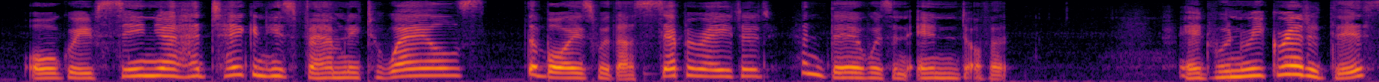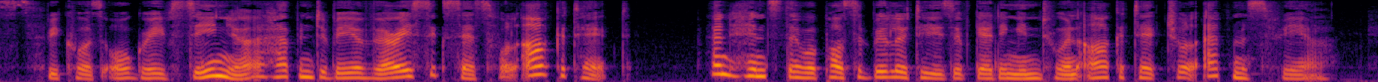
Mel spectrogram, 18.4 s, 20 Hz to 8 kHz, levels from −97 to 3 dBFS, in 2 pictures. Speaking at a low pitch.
No: high, 195 Hz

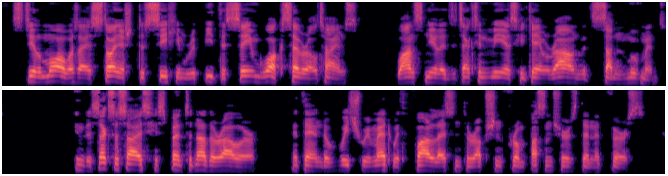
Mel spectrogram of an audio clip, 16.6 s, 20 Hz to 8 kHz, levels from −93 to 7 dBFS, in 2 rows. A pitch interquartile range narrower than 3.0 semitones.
Yes: narrow, 2.5 semitones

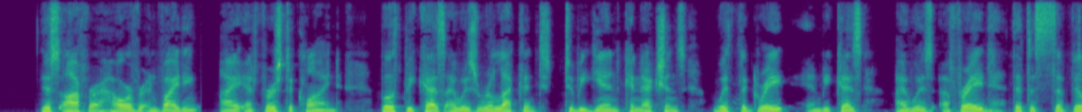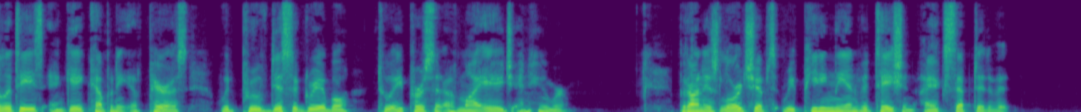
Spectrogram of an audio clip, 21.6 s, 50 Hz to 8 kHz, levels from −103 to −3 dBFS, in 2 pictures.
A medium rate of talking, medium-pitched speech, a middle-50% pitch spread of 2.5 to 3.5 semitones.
Yes: average, 150 wpm; medium, 145 Hz; average, 2.8 semitones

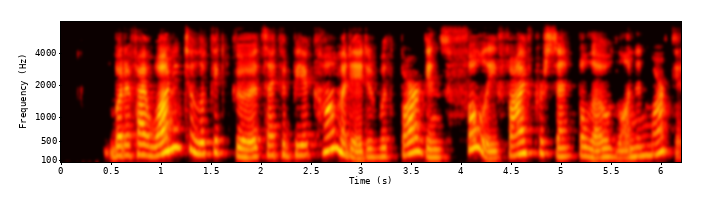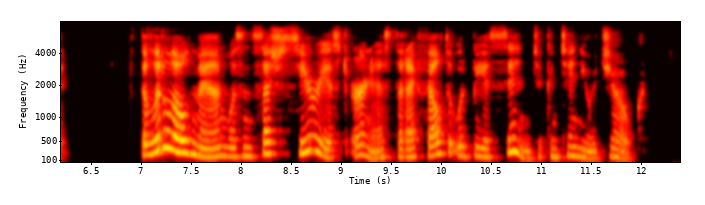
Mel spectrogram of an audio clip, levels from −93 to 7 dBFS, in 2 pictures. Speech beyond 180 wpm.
Yes: fast, 205 wpm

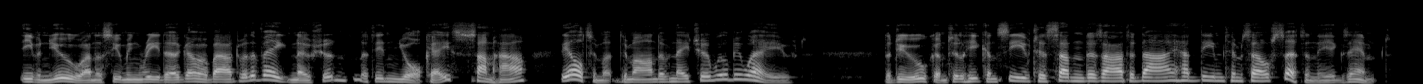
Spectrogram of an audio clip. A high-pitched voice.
No: low, 135 Hz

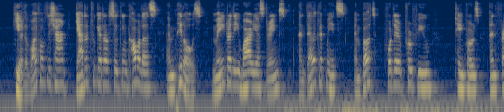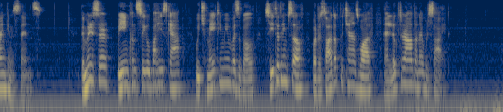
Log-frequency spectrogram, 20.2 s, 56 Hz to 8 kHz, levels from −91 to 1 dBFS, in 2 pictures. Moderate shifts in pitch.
Yes: average, 4.5 semitones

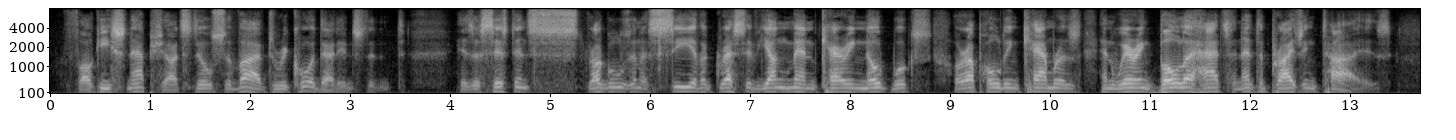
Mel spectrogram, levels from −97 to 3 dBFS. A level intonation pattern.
Yes: narrow, 1.7 semitones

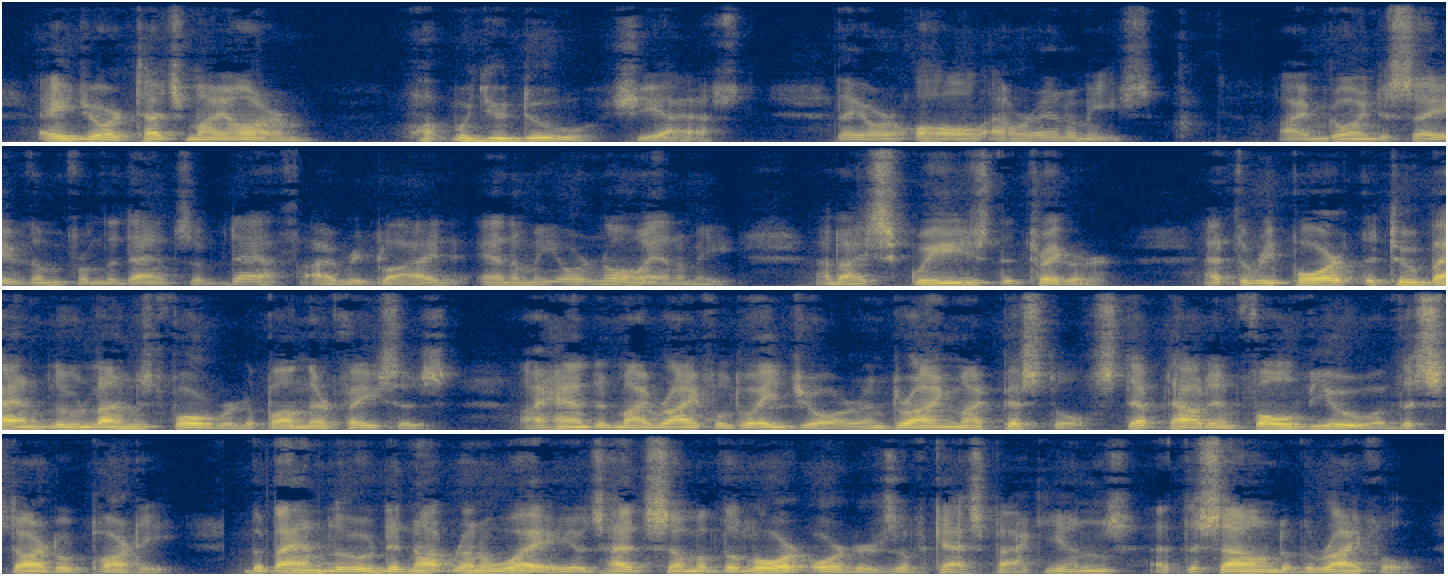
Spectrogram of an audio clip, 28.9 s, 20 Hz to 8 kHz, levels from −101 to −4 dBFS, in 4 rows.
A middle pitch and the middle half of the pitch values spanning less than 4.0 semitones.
No: low, 110 Hz; average, 2.9 semitones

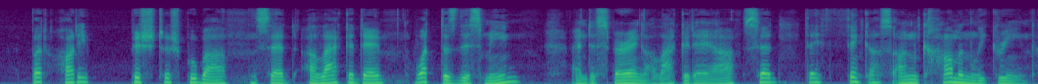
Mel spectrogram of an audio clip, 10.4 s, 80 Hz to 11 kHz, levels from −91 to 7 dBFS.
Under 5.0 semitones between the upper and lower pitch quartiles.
No: wide, 5.6 semitones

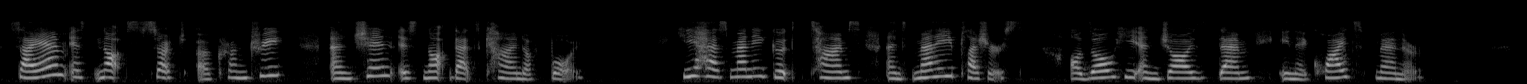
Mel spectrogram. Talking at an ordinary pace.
No: slow, 120 wpm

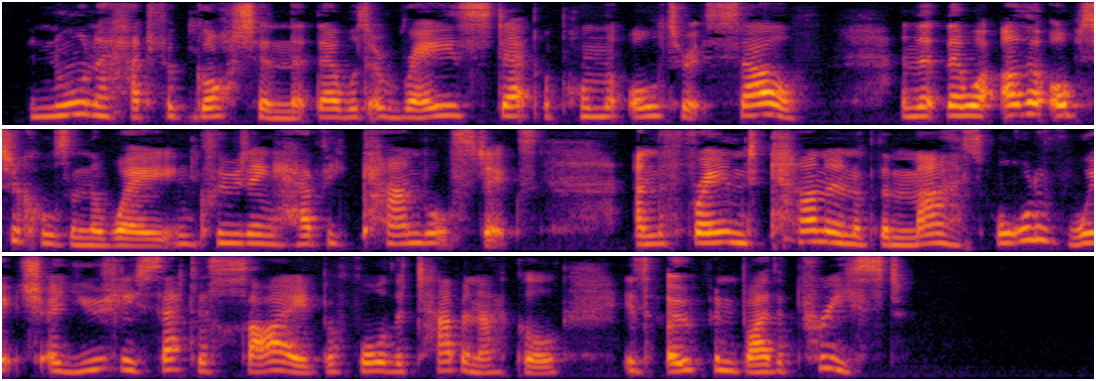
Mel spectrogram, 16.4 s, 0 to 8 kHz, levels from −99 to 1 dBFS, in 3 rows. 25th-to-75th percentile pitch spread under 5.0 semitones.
Yes: average, 3.5 semitones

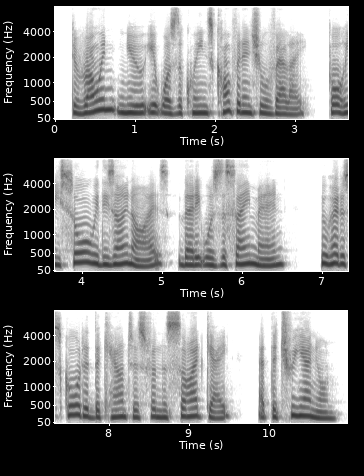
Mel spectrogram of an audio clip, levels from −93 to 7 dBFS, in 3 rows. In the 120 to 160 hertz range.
No: high, 195 Hz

